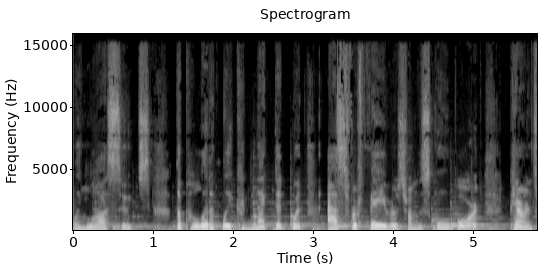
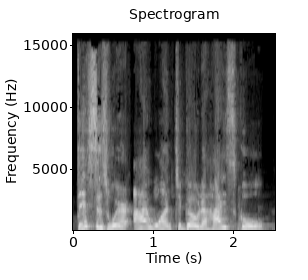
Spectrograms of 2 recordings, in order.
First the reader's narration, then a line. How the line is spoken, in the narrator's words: Catherine was yelling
